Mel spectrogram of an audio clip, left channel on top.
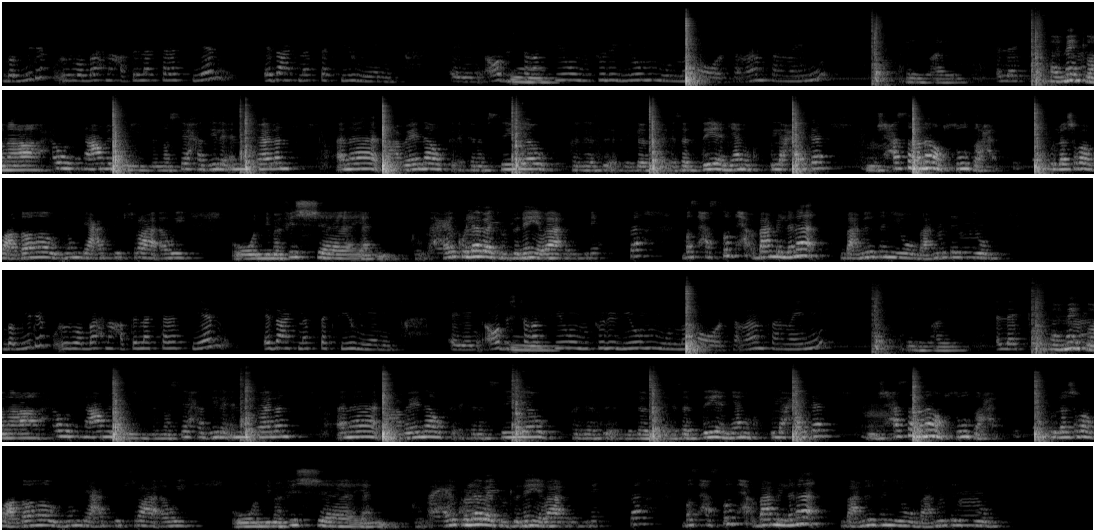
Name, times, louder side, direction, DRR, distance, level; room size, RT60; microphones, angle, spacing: voice 1, 0.0-2.3 2.6-8.2 9.9-11.0 19.5-19.9 26.1-26.8 31.4-31.7, right 4 dB, 55° right, 0.4 m, -46 dB
voice 2, 5.0-5.5 9.0-9.6 10.5-13.8 14.3-16.4 16.6-19.1 19.6-20.8 21.2-27.8 28.1-28.2 28.6-30.0 30.2-31.8, left 1 dB, 85° left, 0.9 m, -34 dB
sound 1, 6.6-22.1 23.3-23.4, left 2 dB, 25° left, 0.4 m, -34 dB
4.0 x 2.1 x 2.9 m
head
